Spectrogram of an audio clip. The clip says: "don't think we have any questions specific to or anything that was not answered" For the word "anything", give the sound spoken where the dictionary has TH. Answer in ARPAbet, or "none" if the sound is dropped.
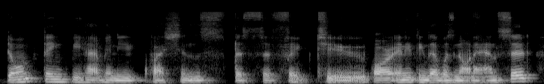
T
